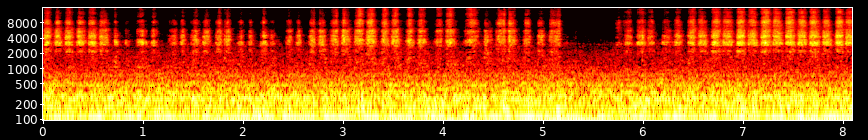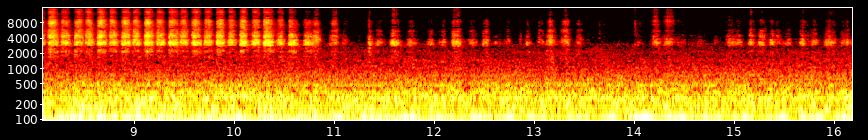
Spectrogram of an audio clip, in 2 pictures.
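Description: Red felt-tip sketch pen scratching rapidly back and forth on paper as it colours in, with a brief pause about five seconds in and patchier strokes after about eleven seconds. A low steady hum sits underneath.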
